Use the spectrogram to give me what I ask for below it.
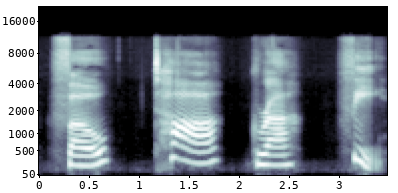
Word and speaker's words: photography: Pho-ta-gra-phy. The stress is on two. PH sounds like F, so it's photography, not photography.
